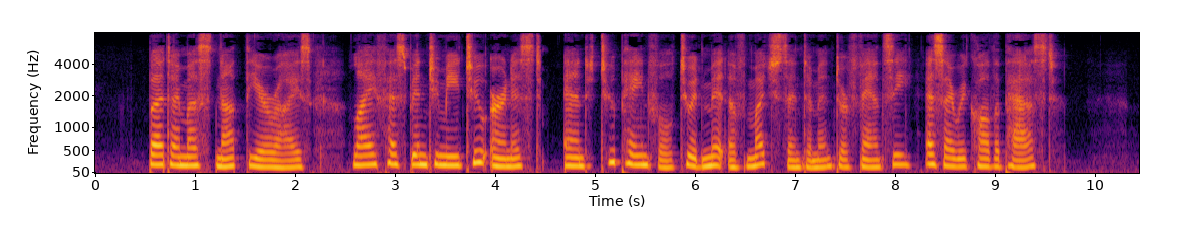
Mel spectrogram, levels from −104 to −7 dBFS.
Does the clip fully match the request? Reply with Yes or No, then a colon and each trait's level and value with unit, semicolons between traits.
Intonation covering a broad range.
No: average, 3.7 semitones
